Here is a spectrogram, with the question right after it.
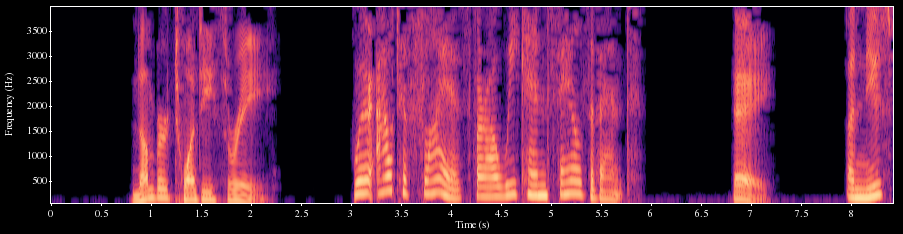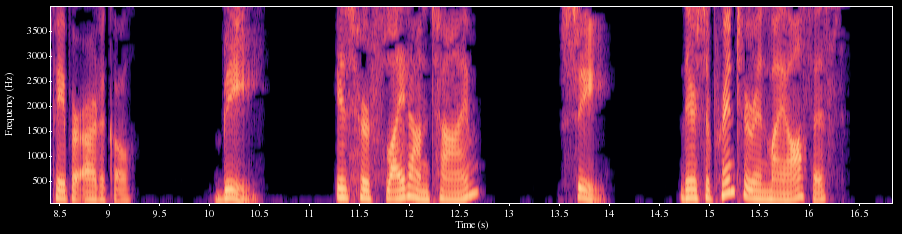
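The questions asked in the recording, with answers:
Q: We're out of flyers for our weekend sales event.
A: C: There's a printer in my office.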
